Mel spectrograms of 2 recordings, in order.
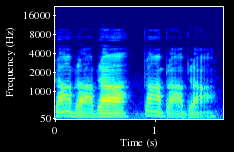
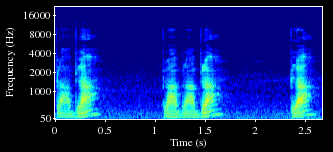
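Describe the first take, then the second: First: The chunks are evenly spaced and same length. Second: The chunks vary in length and spacing.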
